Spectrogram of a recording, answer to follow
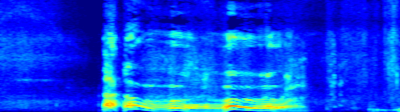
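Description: Finnish Spitz giving a drawn-out vocal "talk", a whining call about two seconds long whose pitch rises and falls. It starts about a second in.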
